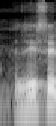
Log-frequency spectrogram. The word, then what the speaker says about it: ऋषि: है, ओष्ठ होता है, रा शा का उच्चारण मूर्धन्य होता है, ऋषि ऋषि रा नहीं, ठीक है, ऋषि ऋषि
